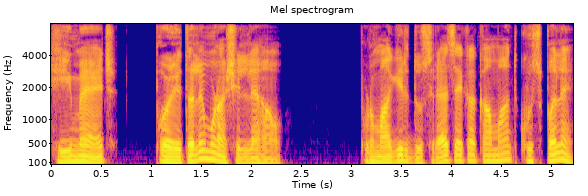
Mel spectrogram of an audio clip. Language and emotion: Goan Konkani, sad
